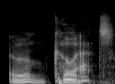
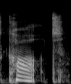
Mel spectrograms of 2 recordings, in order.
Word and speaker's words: coat: Cuz he wants to be like Ros's cot, Ros. And I'm like, "No, no, your mouth has to end like ooh ooh coat coat."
